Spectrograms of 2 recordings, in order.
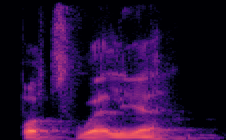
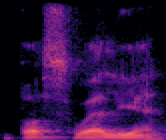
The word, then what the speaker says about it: Boswellia: So like I said, it has a combination of curcumin and boswellia. Boswellia. It's yeah, that's how you pronounce it.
